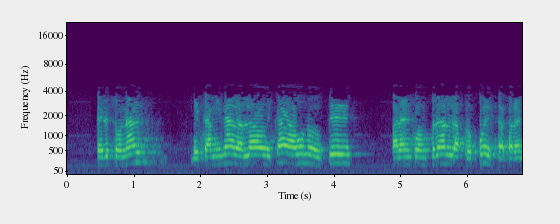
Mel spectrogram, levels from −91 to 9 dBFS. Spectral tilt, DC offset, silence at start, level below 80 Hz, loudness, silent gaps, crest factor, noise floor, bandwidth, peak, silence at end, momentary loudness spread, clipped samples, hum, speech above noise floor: -1.5 dB/octave; under 0.1%; 0.45 s; -68 dBFS; -18 LUFS; none; 14 dB; -57 dBFS; 3.9 kHz; -6 dBFS; 0 s; 10 LU; under 0.1%; none; 40 dB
